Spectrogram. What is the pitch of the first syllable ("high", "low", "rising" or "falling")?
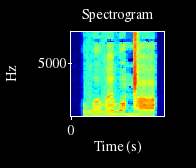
low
